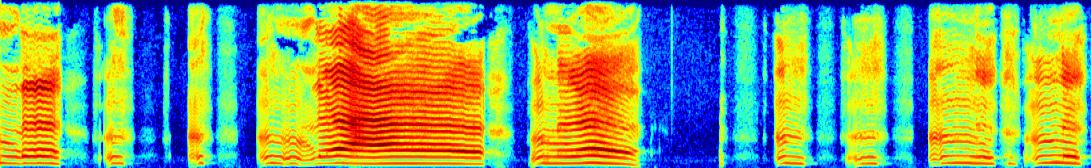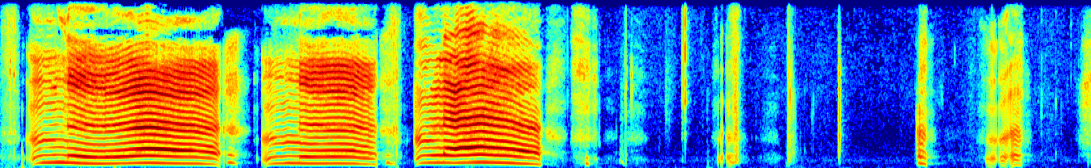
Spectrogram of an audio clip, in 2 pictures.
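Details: Infant crying, from a baby sound sample: repeated bursts of loud, high-pitched wails that rise and fall, with short pauses between them.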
